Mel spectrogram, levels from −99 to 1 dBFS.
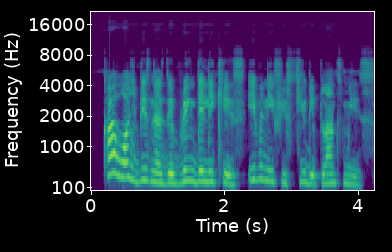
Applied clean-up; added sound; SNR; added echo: none; none; none; none.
